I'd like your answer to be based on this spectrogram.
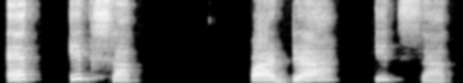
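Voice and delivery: slow, careful voice naming the son; God finally naming Isaac; slow, weighty naming. Acted. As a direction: let the name fall heavily. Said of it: "Kemudian barulah Tuhan bicara".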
